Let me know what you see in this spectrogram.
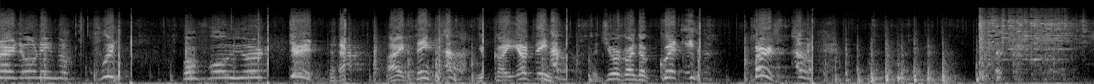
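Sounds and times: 
speech: 0.2 - 1.3, 2.1 - 8.2
man crashing through a glass window: 9.8 - 10.9.

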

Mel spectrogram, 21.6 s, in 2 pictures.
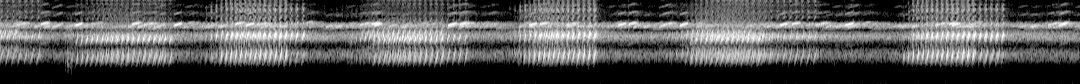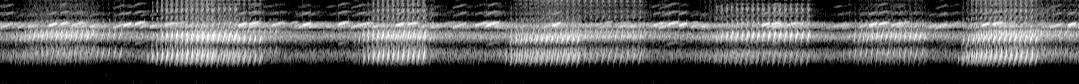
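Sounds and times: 
spring peepers chorusing: 0.0 - 21.5.

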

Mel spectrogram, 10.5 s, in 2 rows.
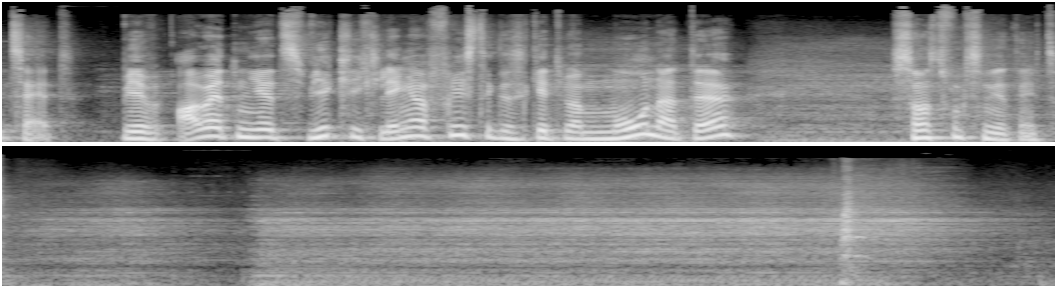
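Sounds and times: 
speech: 0.0 - 5.4
pneumatic jackhammer drilling into a steel beam: 5.3 - 10.4.

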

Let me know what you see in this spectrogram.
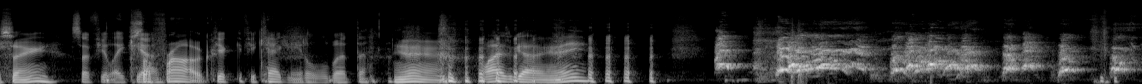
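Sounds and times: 
speech: 0.0 - 8.2
laughter: 3.6 - 6.7, 10.9 - 11.4
dog barking at doorbell: 7.2 - 11.4.

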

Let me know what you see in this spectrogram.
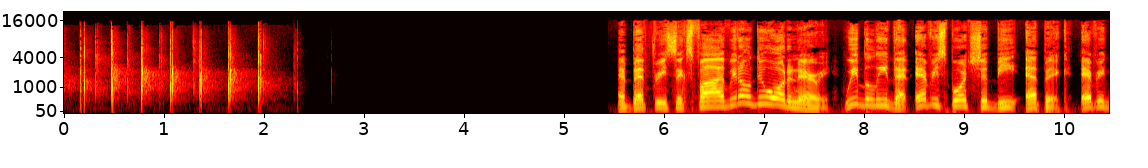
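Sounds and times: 
hand claps: 0.0 - 2.5
speech: 5.5 - 10.4.

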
